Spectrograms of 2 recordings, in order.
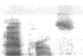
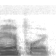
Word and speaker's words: apport: that he talks about Apports. We always say it wrong. It's not airport. No, It's Apport.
